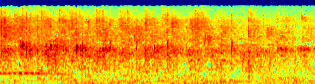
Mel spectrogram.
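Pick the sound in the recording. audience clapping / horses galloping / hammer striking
audience clapping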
